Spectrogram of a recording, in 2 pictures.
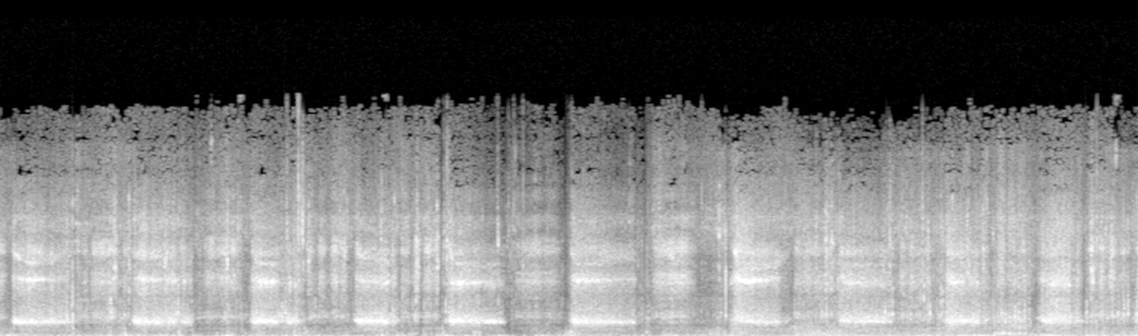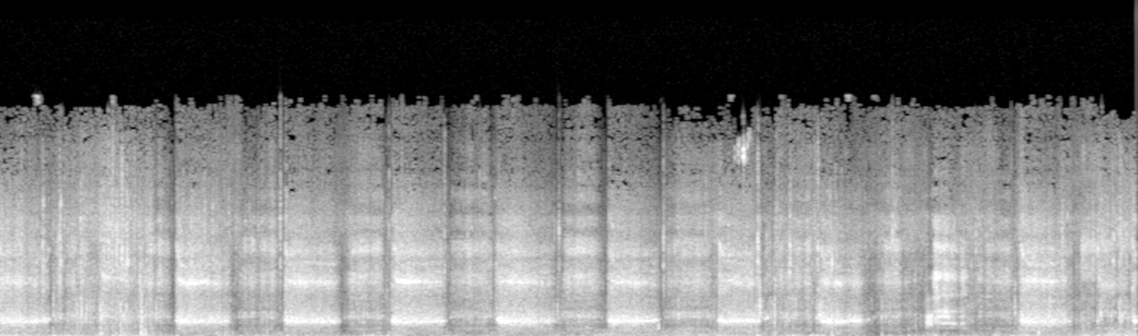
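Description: Mountain-bike rider panting hard during a race run, a heavy breath about once a second, over the steady rumble and rattle of the bike rolling fast down a dirt forest trail.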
